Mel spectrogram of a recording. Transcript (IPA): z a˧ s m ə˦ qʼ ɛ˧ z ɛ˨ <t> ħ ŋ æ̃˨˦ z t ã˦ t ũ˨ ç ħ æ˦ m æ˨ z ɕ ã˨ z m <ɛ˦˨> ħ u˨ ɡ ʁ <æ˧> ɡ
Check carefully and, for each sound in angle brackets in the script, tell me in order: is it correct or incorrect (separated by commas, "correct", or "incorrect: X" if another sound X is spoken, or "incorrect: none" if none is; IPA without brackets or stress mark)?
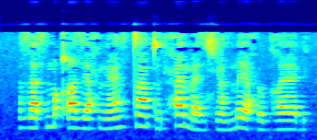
incorrect: none, correct, correct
